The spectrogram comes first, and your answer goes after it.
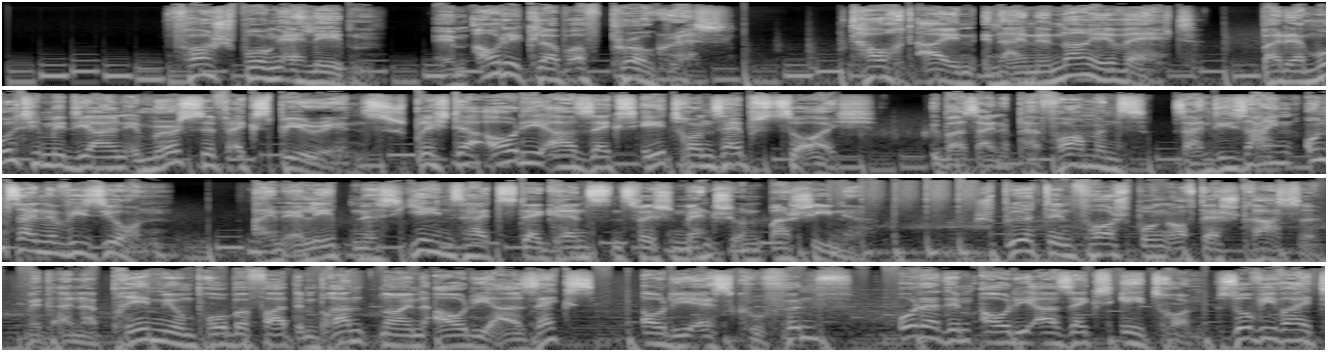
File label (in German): Radiowerbung, Commercial (Werbung), German; Audi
